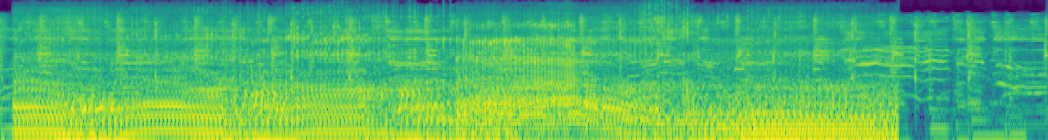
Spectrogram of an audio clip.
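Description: Motorcycle engines passing close on the road, loud, their pitch rising and falling as they accelerate and go by. The engine sound cuts off suddenly about nine seconds in.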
